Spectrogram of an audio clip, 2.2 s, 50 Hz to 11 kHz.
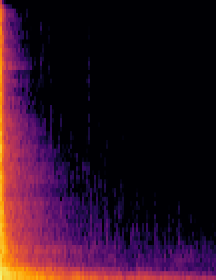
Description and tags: One of a pack of sounds, recorded in an abandoned industrial complex.
Recorded with a Zoom H2.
